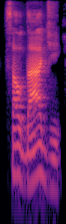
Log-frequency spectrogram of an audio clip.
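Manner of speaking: saudade said ending in an I sound, saw-DA-jee; saudade with final I. Shown as a demonstration. Teacher to class, showing the e sounds like I: spoken clearly. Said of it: "pronuncia ele como I".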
